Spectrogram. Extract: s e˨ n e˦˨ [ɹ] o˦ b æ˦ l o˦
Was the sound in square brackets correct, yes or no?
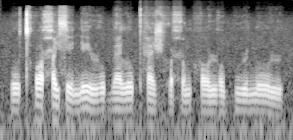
yes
